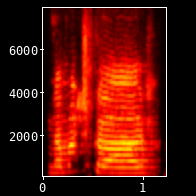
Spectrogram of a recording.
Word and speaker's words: namaskar: Good morning, namaskar.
